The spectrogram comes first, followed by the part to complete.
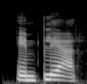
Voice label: "emplear", spanish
